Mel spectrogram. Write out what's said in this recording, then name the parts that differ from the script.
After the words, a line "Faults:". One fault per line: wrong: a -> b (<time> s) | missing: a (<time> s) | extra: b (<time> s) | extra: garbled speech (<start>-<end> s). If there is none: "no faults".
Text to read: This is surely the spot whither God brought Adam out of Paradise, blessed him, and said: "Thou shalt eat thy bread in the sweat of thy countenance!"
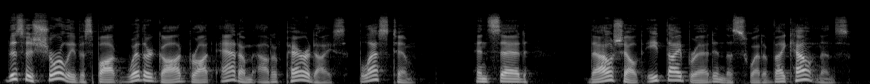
This is surely the spot whither God brought Adam out of Paradise, blessed him, and said: "Thou shalt eat thy bread in the sweat of thy countenance!"
Faults:
no faults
